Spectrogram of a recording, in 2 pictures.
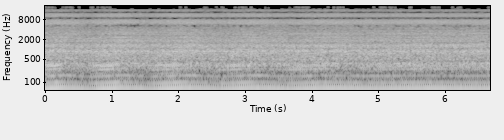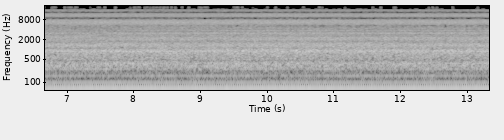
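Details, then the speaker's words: Honda GX630 V-twin freshly restarted after a smoked camshaft, with new oil and fuel drawn up, before the speed is set to 3600 rpm. A smooth, even hum settles after a brief surge, with no dropped cylinder: normal running. "But it doesn't appear to be dropping a cylinder or anything. It's running good."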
